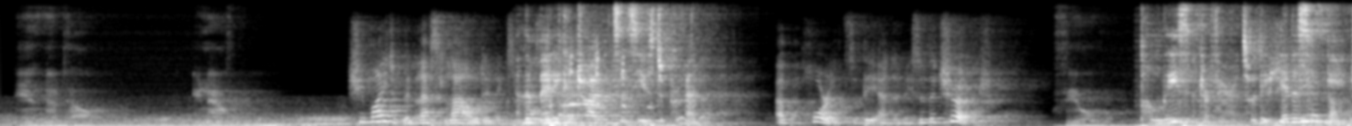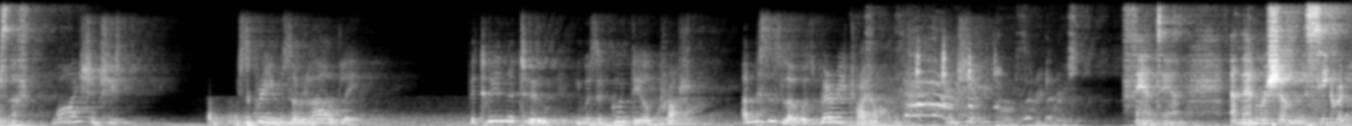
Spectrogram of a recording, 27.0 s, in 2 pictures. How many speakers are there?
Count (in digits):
3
